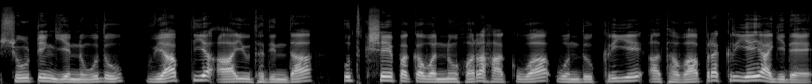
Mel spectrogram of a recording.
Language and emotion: Kannada, neutral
